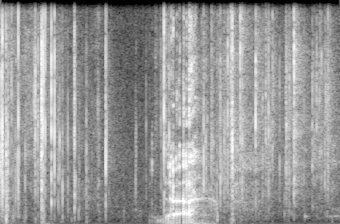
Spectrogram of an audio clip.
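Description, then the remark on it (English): A plastic bag of Israeli Bamba peanut butter puffs crinkles, with a louder ripping tear about halfway through as it's pulled open, followed by scattered rustling. “How about we start this off with the Israeli Bamba peanut butter puffs? Yeah. We can dip these in another shot. Mm. Those seem like the safe. You gotta do the ASMR.”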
